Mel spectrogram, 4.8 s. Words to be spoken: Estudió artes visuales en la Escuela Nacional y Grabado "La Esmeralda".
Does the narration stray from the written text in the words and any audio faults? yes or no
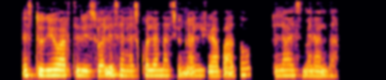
no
